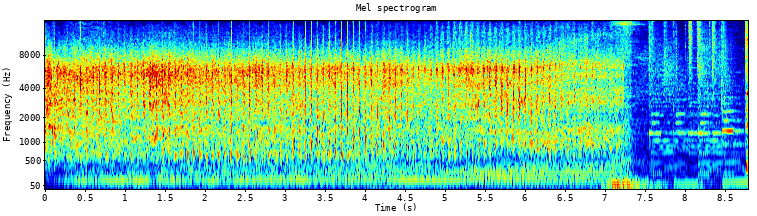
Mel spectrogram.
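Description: A helicopter flies overhead with a steady, dense rotor and engine roar that holds for several seconds, then breaks into rougher, uneven thumping and clatter near the end.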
